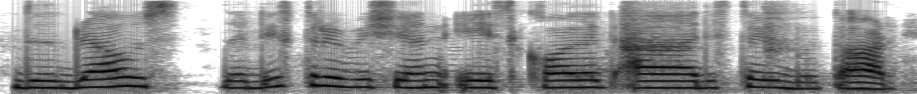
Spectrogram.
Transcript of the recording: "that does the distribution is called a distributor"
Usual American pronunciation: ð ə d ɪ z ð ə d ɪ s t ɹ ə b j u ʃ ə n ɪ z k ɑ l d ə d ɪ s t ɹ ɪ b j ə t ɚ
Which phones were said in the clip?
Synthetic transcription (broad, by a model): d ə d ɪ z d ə d ɪ s t ɹ ə b j u ʃ ə n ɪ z k ɑ l d ə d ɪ s t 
